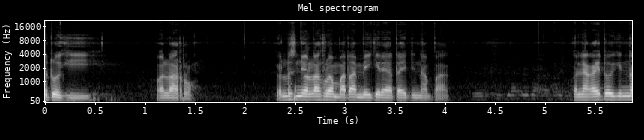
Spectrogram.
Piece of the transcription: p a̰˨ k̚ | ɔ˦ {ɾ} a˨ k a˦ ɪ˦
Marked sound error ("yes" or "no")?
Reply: yes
